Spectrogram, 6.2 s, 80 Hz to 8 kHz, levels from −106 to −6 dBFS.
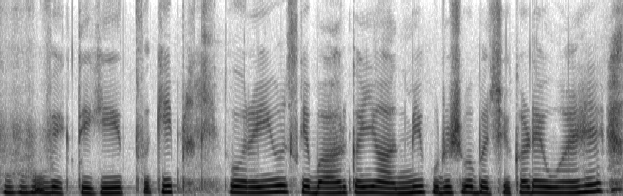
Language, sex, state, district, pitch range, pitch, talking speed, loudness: Hindi, female, Rajasthan, Jaipur, 225-250 Hz, 235 Hz, 155 wpm, -12 LUFS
